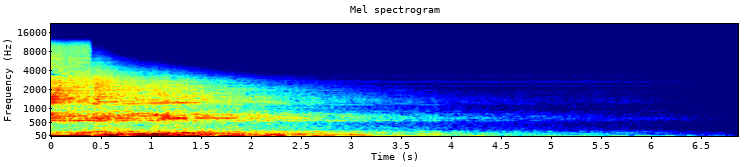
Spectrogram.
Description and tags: I made this sound with FL Studio by stretching a sample I had.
